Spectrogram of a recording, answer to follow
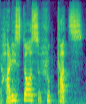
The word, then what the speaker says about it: ハリストス復活: That's because we don't necessarily pronounce all of these letters. So the pronunciation is more like haristos fukatsu.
